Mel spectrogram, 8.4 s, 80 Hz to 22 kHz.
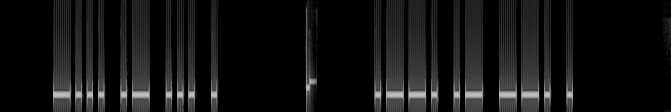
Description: Morse code, heard as a keyed tone, about 17 wpm, 700 Hz. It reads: BASE PAGE
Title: Sentences from Top 1000 Words - Review Part 1 - New Word Drill - 17wpm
